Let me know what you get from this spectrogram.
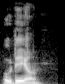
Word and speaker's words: Odeon: Where's the accent? – Brazil. It's no accent on it, so it's frustrating. – Hard to tell. – So it would be on the second syllable, Odeon.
